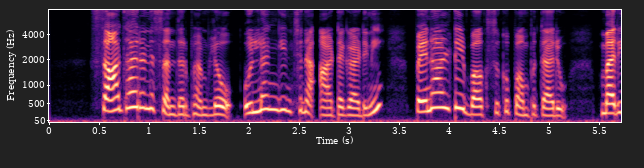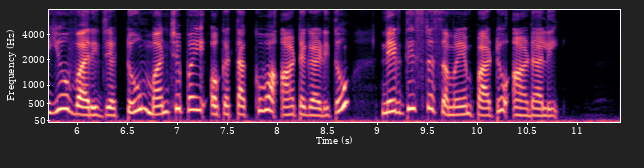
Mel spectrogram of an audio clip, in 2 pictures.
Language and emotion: Telugu, neutral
